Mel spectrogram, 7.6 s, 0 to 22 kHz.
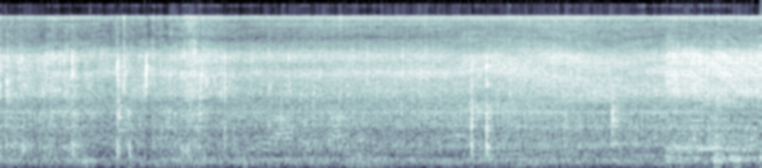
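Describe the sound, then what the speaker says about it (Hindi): A spoon stirs biryani mixed with yogurt in a sizzling pot, giving a continuous frying hiss with scattered scraping clinks, while a person talks over it. "दही डालकर हम इसे फिर से हिलाएंगे चम्मच 2-3 मिनट तक।"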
